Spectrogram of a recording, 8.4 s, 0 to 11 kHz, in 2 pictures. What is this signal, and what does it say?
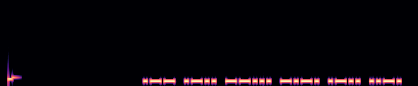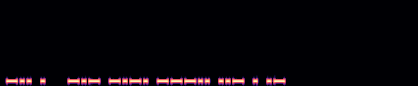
Morse code, heard as a keyed tone, about 36 wpm, 690 Hz. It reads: WL7CLF DE KC8UEA
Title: USA Callsign DE Callsign - 6 Characters - 35wpm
